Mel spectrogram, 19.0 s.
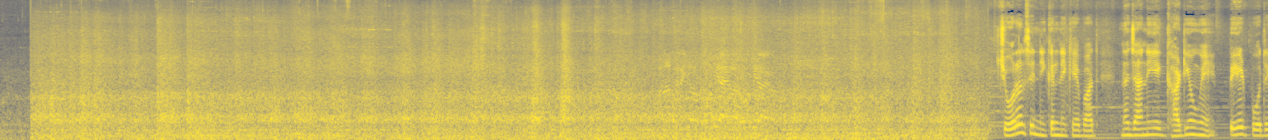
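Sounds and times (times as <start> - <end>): passenger train rumbling on track: 0.0 - 14.9.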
